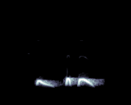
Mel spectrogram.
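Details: A single scaled dove phrase: a smooth descending coo, a short pause, then a brief note joined to a longer rising-and-falling one, clean and isolated.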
